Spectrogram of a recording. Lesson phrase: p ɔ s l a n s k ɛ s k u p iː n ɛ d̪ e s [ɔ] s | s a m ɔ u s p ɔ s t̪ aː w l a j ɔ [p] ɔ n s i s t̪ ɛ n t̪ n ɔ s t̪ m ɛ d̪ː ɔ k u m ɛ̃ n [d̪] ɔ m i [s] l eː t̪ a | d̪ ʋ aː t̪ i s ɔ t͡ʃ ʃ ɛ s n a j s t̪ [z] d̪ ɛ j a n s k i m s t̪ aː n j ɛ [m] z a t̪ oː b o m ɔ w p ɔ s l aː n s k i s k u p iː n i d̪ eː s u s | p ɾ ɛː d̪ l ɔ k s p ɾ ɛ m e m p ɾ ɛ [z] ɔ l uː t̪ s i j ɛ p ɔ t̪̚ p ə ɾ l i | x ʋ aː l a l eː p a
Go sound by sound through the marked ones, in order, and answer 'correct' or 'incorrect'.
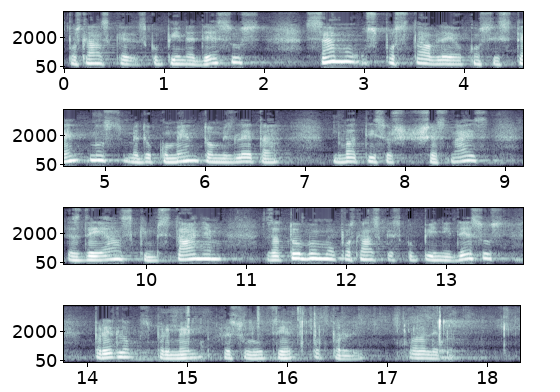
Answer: incorrect, incorrect, incorrect, incorrect, correct, correct, incorrect

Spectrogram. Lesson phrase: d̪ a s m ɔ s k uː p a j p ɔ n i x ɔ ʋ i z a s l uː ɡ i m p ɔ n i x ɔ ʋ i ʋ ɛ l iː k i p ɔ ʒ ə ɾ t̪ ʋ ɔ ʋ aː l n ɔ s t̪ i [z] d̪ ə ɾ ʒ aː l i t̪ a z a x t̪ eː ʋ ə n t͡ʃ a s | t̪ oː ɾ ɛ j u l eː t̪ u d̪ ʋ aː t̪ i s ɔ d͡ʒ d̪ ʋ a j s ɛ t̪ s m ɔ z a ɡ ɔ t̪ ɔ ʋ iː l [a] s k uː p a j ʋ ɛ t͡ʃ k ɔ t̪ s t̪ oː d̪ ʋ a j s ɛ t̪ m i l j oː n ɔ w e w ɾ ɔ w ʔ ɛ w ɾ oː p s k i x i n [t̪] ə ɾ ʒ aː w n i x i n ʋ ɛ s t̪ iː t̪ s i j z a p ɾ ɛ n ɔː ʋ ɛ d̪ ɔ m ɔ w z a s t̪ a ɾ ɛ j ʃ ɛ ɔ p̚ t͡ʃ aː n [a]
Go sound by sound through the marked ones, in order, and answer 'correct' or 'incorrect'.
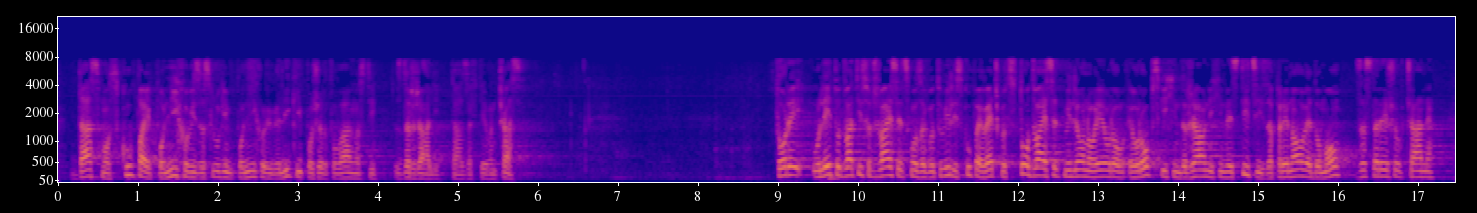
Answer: correct, incorrect, incorrect, incorrect

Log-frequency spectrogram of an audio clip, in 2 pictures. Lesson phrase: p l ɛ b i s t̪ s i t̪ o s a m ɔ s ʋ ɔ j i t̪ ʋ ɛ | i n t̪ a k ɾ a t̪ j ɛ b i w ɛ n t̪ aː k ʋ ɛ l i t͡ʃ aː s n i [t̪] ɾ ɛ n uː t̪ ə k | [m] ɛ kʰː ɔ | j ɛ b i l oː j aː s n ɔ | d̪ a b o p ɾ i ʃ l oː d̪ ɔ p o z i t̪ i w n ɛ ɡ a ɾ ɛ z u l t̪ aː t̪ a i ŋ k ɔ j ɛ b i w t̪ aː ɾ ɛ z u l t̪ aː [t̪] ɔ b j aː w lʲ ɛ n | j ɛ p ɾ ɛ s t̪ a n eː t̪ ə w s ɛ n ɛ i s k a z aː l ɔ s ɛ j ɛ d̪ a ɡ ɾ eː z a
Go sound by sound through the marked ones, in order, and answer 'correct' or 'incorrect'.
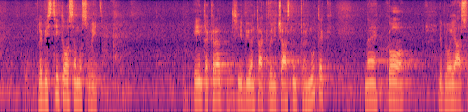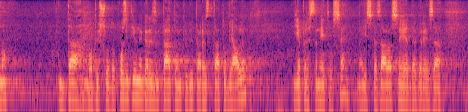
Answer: correct, incorrect, correct

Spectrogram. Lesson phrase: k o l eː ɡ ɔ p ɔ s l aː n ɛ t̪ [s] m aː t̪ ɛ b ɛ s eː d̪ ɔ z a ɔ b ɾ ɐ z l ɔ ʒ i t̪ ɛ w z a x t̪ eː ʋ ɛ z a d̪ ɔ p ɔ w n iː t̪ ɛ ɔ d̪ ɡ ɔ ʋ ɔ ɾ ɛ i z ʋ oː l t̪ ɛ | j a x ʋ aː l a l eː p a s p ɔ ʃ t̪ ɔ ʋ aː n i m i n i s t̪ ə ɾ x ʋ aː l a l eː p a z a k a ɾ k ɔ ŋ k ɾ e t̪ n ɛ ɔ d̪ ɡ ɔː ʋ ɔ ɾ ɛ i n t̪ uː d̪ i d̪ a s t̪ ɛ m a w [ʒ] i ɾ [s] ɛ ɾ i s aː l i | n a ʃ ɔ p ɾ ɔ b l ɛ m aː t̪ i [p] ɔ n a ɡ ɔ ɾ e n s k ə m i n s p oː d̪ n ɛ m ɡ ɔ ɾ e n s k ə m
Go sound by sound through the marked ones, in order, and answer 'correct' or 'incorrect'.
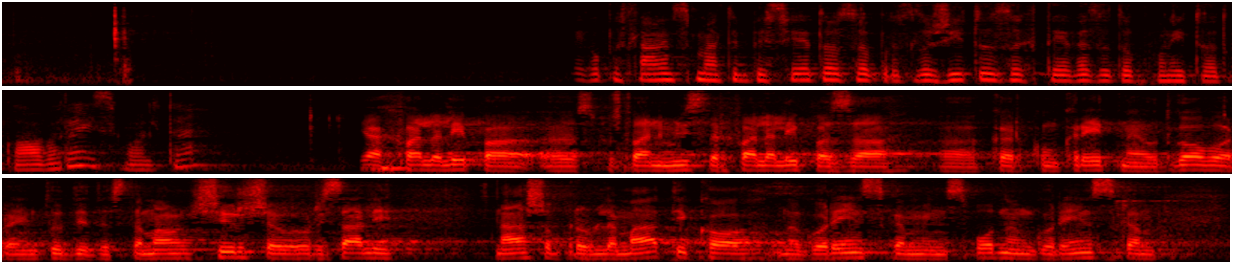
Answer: correct, incorrect, incorrect, incorrect

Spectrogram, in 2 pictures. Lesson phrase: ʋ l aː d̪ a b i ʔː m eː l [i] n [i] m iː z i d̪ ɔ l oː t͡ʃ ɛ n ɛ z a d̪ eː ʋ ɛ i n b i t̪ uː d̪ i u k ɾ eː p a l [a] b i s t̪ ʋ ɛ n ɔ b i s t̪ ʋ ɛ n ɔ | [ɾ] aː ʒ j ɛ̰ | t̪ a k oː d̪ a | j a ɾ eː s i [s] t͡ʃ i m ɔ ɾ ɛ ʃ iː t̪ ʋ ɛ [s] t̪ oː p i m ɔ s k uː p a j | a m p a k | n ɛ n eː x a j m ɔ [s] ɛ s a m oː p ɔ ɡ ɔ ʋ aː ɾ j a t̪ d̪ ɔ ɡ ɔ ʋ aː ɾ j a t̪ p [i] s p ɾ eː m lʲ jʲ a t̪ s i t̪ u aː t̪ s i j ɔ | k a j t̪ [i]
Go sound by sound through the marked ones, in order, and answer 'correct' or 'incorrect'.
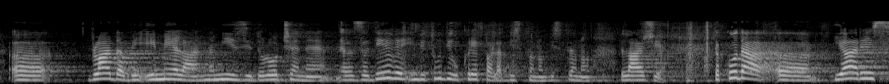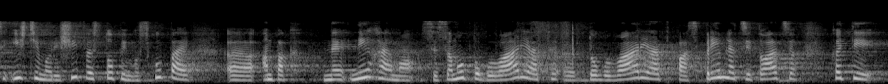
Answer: incorrect, incorrect, correct, incorrect, incorrect, correct, correct, incorrect, correct

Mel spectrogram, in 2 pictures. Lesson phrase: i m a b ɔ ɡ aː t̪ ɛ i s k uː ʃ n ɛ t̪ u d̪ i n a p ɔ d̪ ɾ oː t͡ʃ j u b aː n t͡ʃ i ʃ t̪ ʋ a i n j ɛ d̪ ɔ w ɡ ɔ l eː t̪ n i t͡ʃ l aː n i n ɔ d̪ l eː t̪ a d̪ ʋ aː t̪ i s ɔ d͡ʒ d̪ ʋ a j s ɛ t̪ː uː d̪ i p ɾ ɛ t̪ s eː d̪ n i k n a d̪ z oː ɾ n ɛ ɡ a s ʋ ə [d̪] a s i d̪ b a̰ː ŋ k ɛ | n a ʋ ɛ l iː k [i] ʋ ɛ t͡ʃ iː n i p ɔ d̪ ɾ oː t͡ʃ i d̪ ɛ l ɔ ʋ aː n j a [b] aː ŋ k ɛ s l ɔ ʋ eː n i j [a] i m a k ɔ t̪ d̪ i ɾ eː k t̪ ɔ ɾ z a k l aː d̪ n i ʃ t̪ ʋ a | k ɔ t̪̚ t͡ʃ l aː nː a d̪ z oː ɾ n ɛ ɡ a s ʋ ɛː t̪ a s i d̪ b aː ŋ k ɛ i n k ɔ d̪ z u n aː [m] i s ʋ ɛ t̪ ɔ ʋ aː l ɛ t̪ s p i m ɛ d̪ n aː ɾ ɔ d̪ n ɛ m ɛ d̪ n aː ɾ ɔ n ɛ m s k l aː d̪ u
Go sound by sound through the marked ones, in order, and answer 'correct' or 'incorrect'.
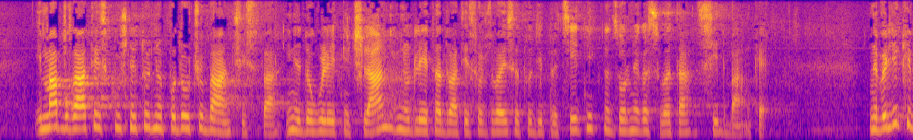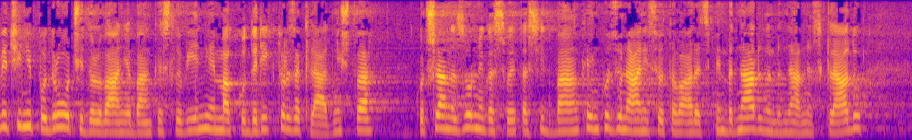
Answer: incorrect, correct, correct, incorrect, incorrect

